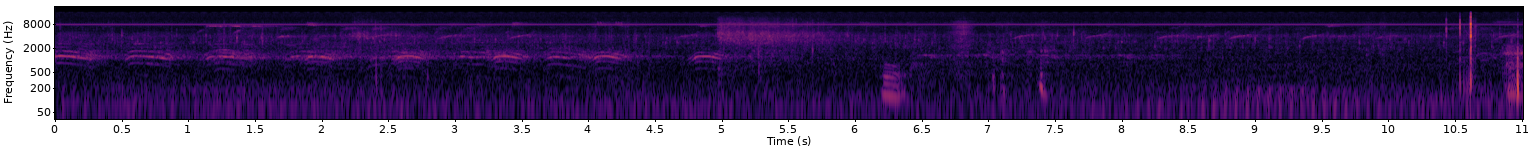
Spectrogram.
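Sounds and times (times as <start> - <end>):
brief hiss: 4.9 - 7.5.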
